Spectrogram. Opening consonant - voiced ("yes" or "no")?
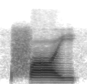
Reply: no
